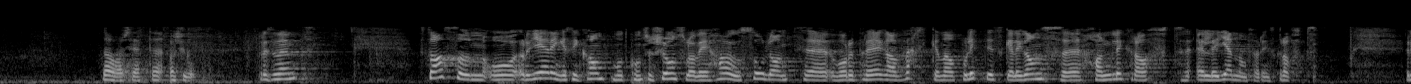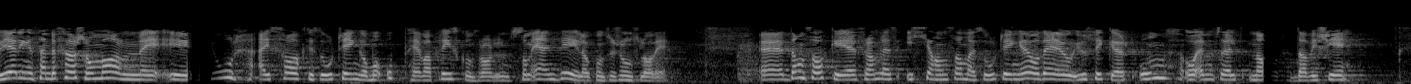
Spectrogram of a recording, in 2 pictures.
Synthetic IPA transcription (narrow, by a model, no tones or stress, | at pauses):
nɑʋɑsɛt̪əɑʂɡu | pʰɾɛsɪd̪ɛnt̪ | st̪ɑːt̪sɔnɔɾɛjeːɾɪŋəsɪnkʰɑmpmuːt̪kʰʊnsʉʂuːnsloːʋɪɦɑɾjʊsɔlɑŋt̪ʋoːɾəpʰɾeːɡɑɑʋʋæɾkənɑʋpʰʊlɪt̪ːɪskɛləɡɑnsəhɑnd̪ləkʰɾɑft̪ɛlːəɾjɛnːʊmføːɾɪŋskʰɾɑft̪ | ɾɛjeːɾɪŋənst̪ɛnd̪əføsɔmːɑɾn̩ɪɪfjuːɾæɪsɑːkt̪ʰɪst̪uːʈʰɪŋːəɔmɔʔʊpheːʋɑpʰɾiːskʊnt̪ʰɾɔln̩sɔmæɾæɪnd̪eːlɑʋkʊnsəʃuːnsloːʋɪ̰ | d̪ɛnsɑːkəɛfɾɑmleːsɪçːəhɑnsɑmːɑɪst̪uːʈʰɪŋːəɔd̪ɛæɾjʊʉːsɪkəɾʈʊmɔɛʋɛnt̪ʉɛlt̪nɑɾd̪ɑʋɪʂɪ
